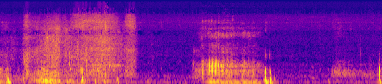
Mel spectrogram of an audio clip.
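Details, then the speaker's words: Man snoring in his sleep, woken by his wife complaining she can't sleep: rough snorting breaths with a rattling noise, then quieter breathing and a few sharp clicks. "when the wife wakes you up for snoring oh good what's going on what'd you wipe me out for you keep snoring I can't sleep I'm so tired I want to go to sleep quit snoring ah I I won't snore"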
